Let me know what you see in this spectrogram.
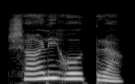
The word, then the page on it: ಶಾಳಿಹೋತ್ರ: śaḷi hōtra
